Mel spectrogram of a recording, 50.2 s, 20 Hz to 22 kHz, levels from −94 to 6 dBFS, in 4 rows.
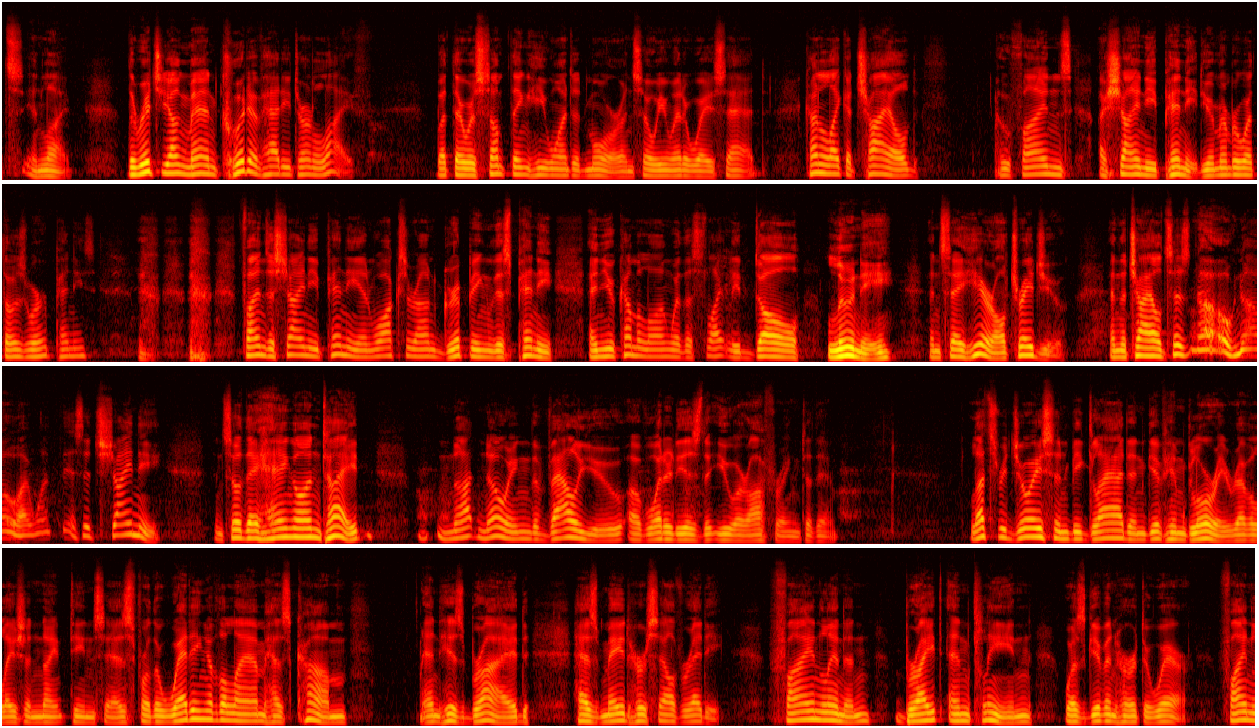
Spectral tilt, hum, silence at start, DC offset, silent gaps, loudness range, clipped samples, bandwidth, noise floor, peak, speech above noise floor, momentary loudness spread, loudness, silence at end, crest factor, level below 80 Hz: -6 dB/octave; none; 0.05 s; under 0.1%; none; 8 LU; under 0.1%; 16 kHz; -72 dBFS; -8 dBFS; 40 dB; 14 LU; -33 LUFS; 0 s; 24 dB; -86 dBFS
